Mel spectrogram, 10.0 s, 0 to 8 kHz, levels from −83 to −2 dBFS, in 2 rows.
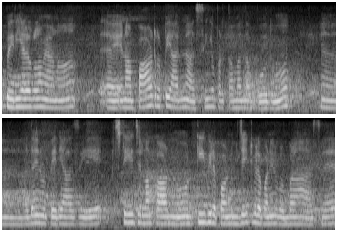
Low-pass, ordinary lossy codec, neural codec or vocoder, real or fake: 7.2 kHz; none; none; real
